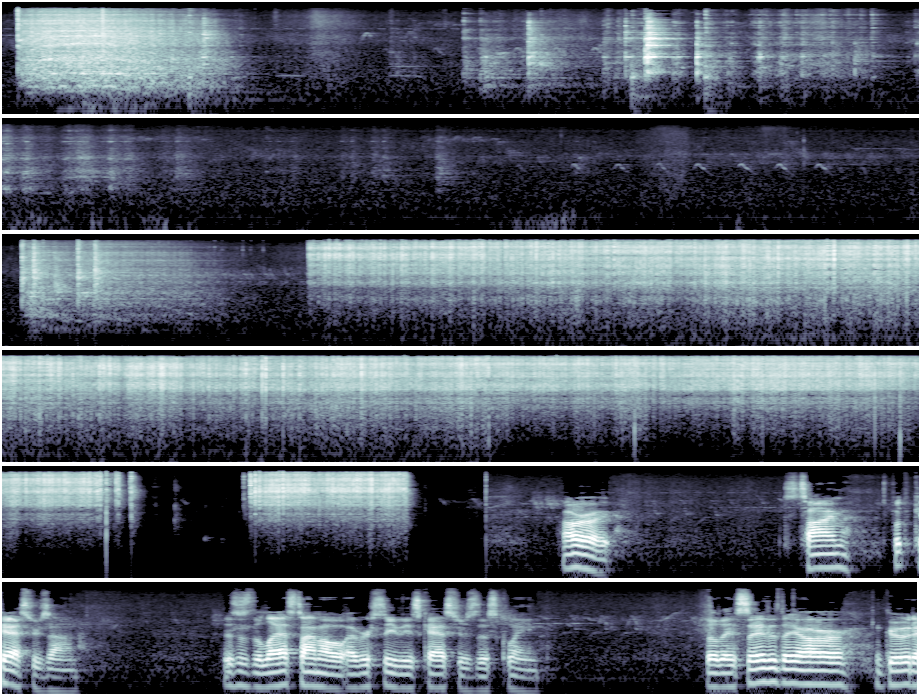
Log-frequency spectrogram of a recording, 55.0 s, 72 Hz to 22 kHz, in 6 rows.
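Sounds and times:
welding arc crackling: 0:00.0 - 0:02.3, 0:18.5 - 0:20.8, 0:21.4 - 0:38.1, 0:39.1 - 0:40.9.

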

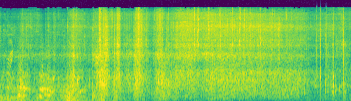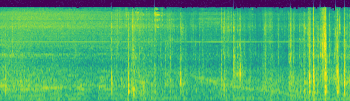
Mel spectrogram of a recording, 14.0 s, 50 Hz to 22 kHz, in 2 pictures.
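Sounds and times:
truck scraping along gravel: 0:00.1 - 0:14.0
debris clicking and crackling: 0:00.5 - 0:07.4, 0:09.2 - 0:14.0
gravel spraying: 0:01.9 - 0:11.8.

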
